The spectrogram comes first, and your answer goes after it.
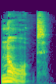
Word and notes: nought: British English

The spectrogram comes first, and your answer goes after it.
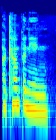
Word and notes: accompanying: American English

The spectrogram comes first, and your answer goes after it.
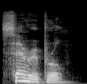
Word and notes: cerebral: British English

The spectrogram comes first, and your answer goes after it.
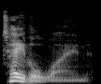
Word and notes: table wine: British English

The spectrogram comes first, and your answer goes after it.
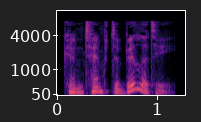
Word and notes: contemptibility: British English

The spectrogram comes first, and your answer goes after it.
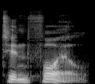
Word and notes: tinfoil: British English

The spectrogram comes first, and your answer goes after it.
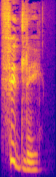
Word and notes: fiddly: British English

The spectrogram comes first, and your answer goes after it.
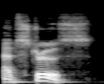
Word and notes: abstruse: American English

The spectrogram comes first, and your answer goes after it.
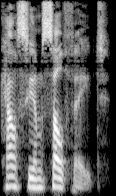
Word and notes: calcium sulphate: British English

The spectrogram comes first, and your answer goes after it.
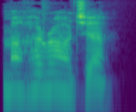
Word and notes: maharaja: British English

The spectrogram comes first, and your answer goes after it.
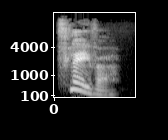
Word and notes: flavour: British English

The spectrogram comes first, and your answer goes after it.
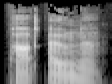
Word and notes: part-owner: British English

